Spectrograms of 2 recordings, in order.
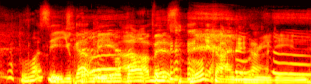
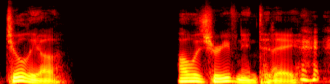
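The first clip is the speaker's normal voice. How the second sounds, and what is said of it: Flat monotone voice. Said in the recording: “In this very monotone voice.”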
